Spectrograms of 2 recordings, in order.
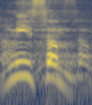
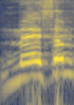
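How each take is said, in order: First: The first vowel sounds like 'ee'. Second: The first vowel sounds like 'ai'. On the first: The speaker calls it right. "कसरे के साथ, जेर के साथ" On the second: The speaker calls it wrong. "मैसम pronunciation गलत है"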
